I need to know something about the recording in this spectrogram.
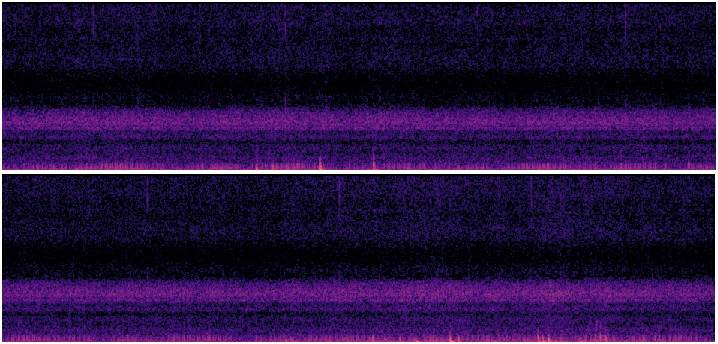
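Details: Foster kitten Bartok purring softly while making air biscuits, kneading the air with its paws; a low, steady rumbling purr with faint rhythmic pulses and a few small clicks and bumps over a quiet hiss.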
